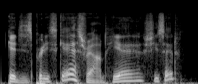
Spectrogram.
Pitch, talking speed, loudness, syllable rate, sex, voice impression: 130 Hz, 240 wpm, -19 LUFS, 6.2 syllables/s, male, very masculine, very adult-like, slightly thick, fluent, slightly cool, sincere, reassuring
